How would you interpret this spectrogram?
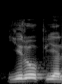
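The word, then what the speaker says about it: European: कौन सा होगा यूरोपियन यह भी वर्ड वैसा ही है य से स्टार्ट है भवेल लेटर से तो स्टार्ट है लेकिन यूरोपियन य से लिखा जाता है यूरोपियन इसलिए इसमें भी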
